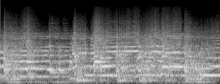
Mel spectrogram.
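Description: Loud Sundanese folk music accompanying a sisingaan (lion-carrying) dance: hand drums beating steadily under a held, wavering melody line.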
